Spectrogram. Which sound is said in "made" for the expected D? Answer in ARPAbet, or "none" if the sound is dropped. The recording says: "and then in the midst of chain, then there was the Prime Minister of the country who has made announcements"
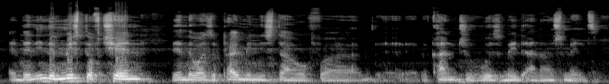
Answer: D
